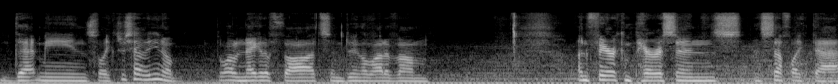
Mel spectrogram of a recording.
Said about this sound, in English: And that's the sound of a helicopter. But I you know, actually like that. I really fucking love that sound. I fucking love the sound of helicopters. I really do. Uh, I'm actually glad it flew over right now.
